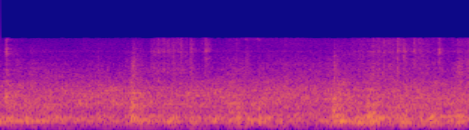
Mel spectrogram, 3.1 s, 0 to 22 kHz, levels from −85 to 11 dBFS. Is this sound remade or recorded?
remade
